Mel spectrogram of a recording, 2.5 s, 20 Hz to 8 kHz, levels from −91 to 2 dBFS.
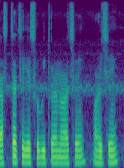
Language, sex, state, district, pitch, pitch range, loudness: Bengali, male, West Bengal, Cooch Behar, 115 Hz, 110-120 Hz, -19 LUFS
